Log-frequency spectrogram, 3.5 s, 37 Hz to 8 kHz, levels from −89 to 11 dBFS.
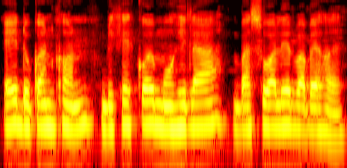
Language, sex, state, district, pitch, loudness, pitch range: Assamese, male, Assam, Sonitpur, 145 Hz, -14 LUFS, 135-150 Hz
